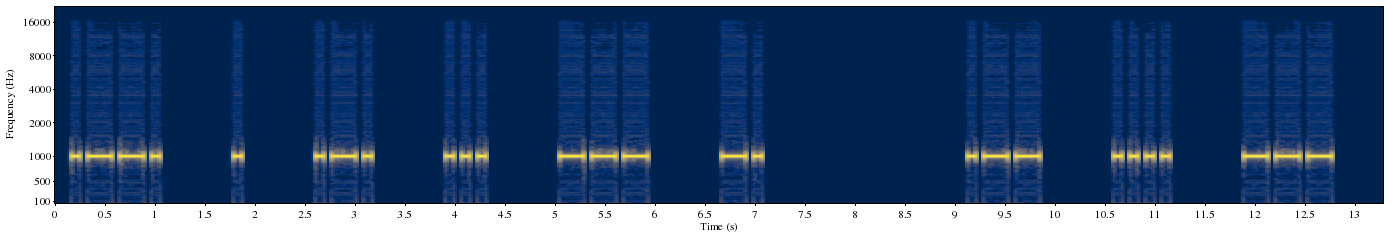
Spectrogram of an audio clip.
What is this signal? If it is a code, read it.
Morse code, heard as a keyed tone, about 15 wpm, spaced as for 8 wpm, 1000 Hz. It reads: PERSON WHO
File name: qotdfiles / 8wpm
